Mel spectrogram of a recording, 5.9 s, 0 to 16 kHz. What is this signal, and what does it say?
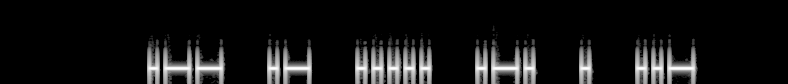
Morse code, heard as a keyed tone, about 19 wpm, spaced as for 14 wpm, 700 Hz. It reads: WA5REU
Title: 122 Lesson 20g - Number 3 - Call Signs 20wpm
